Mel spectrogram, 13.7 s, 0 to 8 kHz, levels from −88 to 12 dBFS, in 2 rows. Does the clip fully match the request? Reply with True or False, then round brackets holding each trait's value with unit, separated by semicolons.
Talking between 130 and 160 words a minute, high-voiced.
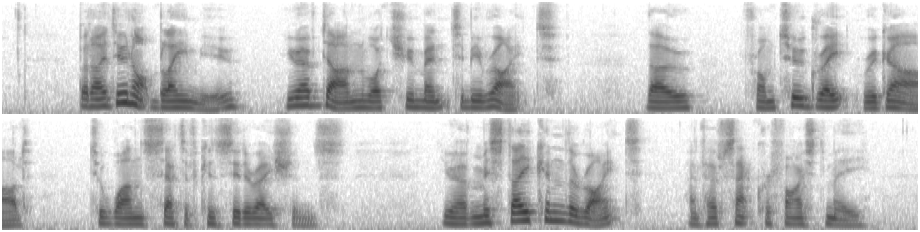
False (150 wpm; 120 Hz)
